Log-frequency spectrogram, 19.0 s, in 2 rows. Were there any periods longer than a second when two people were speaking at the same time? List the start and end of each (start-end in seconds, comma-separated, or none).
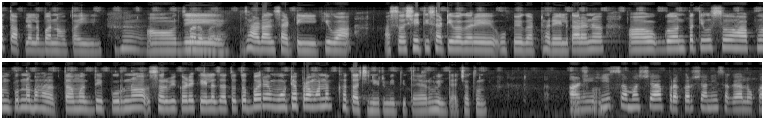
none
